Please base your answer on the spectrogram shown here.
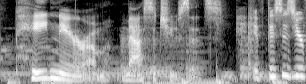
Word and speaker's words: Padanaram: Some people pronounce it Padanaram or Padanaram. It's Padanaram, Massachusetts.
